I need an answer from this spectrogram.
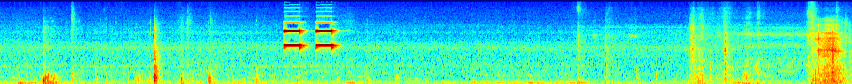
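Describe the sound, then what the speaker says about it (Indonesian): Two short, loud electronic beeps from a buzzer on a DF Player circuit board during a bench demo, sounding close and alone amid quiet handling clicks and faint background noise. "Untuk buzzer juga aktif di situ."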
